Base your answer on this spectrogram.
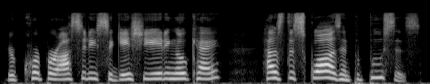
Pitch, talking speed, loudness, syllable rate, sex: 250 Hz, 140 wpm, -17 LUFS, 5.1 syllables/s, female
